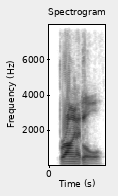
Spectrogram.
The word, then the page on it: bridal: American English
